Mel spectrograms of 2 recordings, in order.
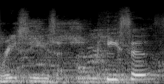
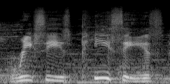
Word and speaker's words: Reese's Pieces: I know people have criticized me for saying Reese's Pieces, which I've probably been saying since I was a small child, but I will try to say it correctly. They are Reese's Pieces.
